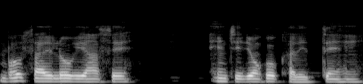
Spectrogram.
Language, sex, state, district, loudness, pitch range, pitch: Hindi, male, Jharkhand, Jamtara, -17 LUFS, 125-145 Hz, 135 Hz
